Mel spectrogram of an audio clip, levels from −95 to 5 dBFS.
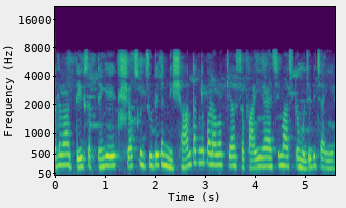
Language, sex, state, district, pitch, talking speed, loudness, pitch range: Hindi, female, Delhi, New Delhi, 225 Hz, 235 wpm, -14 LUFS, 200-245 Hz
